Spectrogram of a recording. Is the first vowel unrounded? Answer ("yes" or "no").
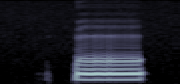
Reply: no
